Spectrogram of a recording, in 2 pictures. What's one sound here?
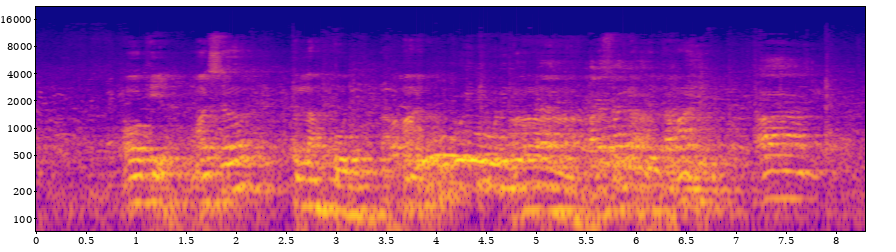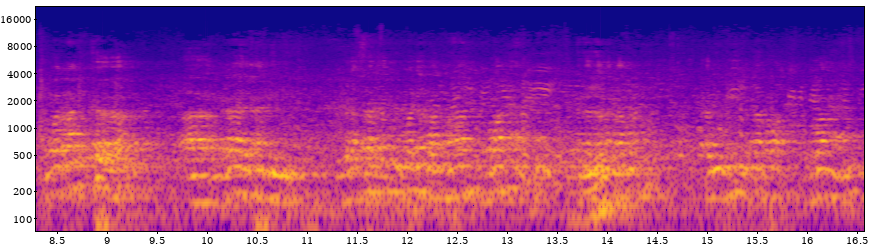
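Several men chant together through microphones.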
